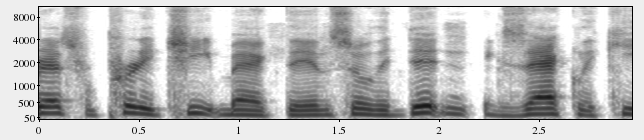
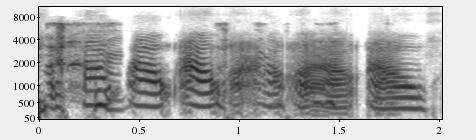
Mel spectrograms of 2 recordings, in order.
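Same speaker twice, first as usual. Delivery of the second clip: squeaky high little yelps; high-pitched mock yelps; high yelping. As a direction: yip it high like a fox.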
